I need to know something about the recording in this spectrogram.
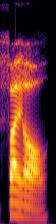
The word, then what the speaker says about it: Fayal: island of the group fayal the people there pronounce it faial and put the accent on the first syllable we anchored in the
